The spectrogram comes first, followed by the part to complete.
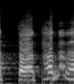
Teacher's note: उसी प्रकार तथा दधा जब पढ़ते हैं तो हमारा जीभ दांतों को स्पर्श करता है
